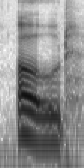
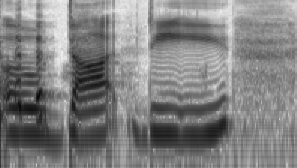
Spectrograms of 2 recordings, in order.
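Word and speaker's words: O.de: It's like the ode d. It's just ode. He's like music like a like an ode.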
